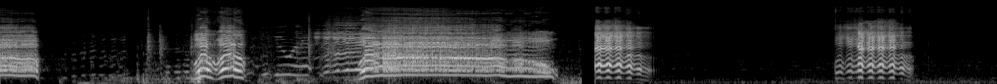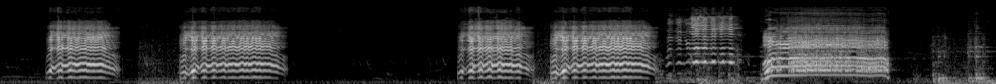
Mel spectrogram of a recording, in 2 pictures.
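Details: Goat screams repeated in a series of long, loud, human-like harmonic bursts, each lasting one to two seconds and separated by short silences.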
